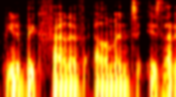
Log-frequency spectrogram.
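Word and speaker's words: LMNT: of today's podcast is element uh and that's spelled l m NT element is a sugar-free electrolyte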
